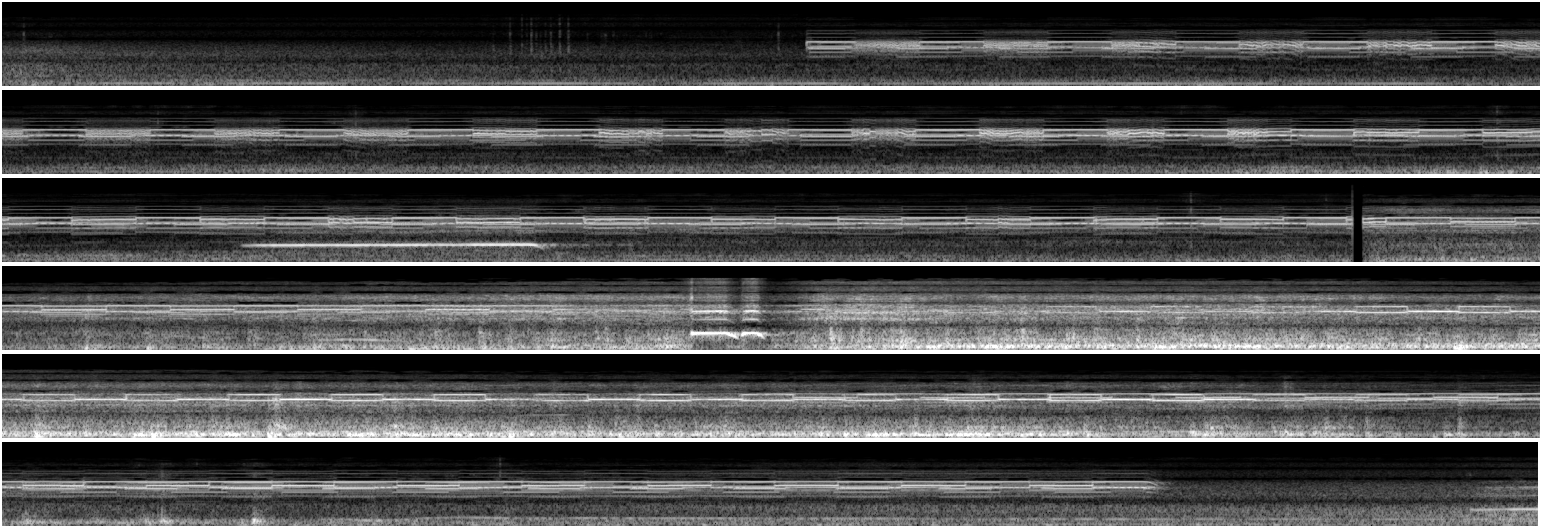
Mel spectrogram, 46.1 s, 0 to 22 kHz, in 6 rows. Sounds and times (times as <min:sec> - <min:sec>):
Vehicle: 0:00.0 - 0:08.7, 0:22.2 - 0:46.1
Heavy engine (low frequency): 0:00.0 - 0:46.1.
